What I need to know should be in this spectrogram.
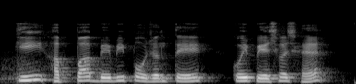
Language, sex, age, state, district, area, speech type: Punjabi, male, 45-60, Punjab, Kapurthala, urban, read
